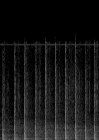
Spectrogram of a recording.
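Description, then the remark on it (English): Rapid, steady knocking on a door, about nine sharp raps in two seconds at an even pace, fairly loud with a hollow low thud to each hit and no voices. “They knocked.”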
